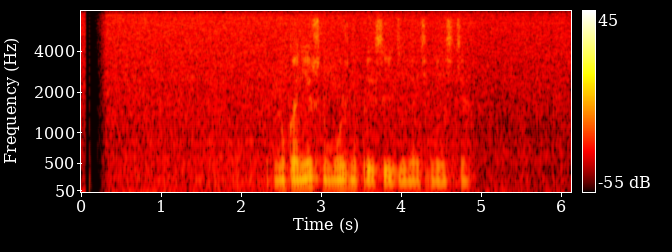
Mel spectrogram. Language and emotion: Russian, neutral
